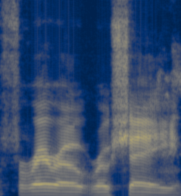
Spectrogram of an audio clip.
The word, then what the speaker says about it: Ferrero Rocher: No, it was a Ferrero Rocher, which now I know how to pronounce it.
